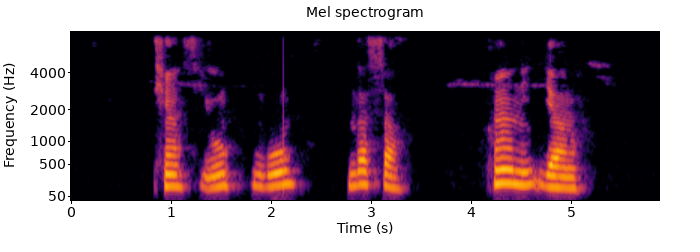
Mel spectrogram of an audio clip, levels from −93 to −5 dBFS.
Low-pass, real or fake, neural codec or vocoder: 7.2 kHz; real; none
